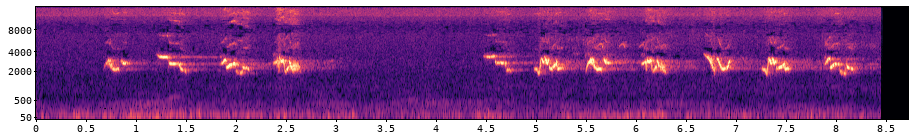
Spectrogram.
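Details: A bird chirps in two bouts of quick, bright notes. Each note bends and slides and is repeated several times, with the pattern shifting between the bouts. A steady low rumble of outdoor background noise runs underneath.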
